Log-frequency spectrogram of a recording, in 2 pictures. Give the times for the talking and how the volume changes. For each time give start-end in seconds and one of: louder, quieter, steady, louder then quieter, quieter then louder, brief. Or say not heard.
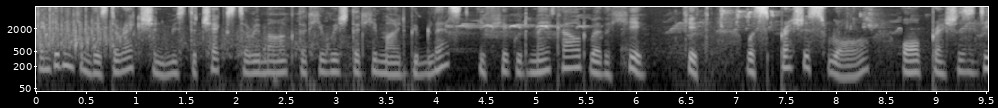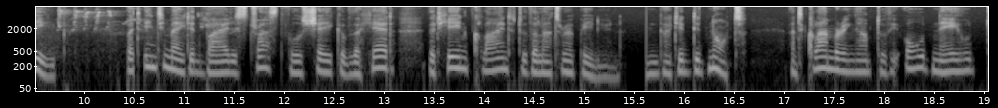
0.0-19.0 steady.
